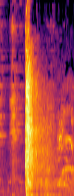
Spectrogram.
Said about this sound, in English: Oh, here goes the cannon.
